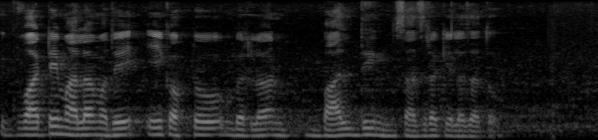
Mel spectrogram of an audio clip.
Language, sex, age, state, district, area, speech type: Marathi, male, 18-30, Maharashtra, Jalna, rural, read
